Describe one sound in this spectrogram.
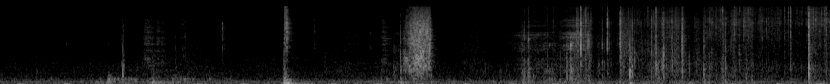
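Hands handle a cardboard box, tapping and rubbing it.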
